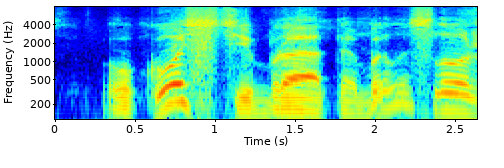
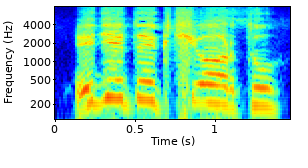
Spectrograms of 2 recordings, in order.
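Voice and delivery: high, loud angry outburst; tearful shout; 13 semitones higher, 5 dB louder than usual. A narrator's reading. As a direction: yell back at your brother. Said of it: "закричала на него заплаканная Алька". (крик заплаканной сестры)

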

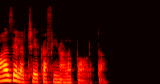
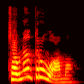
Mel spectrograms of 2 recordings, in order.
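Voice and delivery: much louder and higher accusation; jealous outburst; 8 semitones higher, 10 dB louder than usual. A narrator's reading. Rejected Fred accusing Lucy of a rival, loud and stung. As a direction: blurt it out, stung.

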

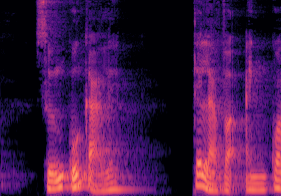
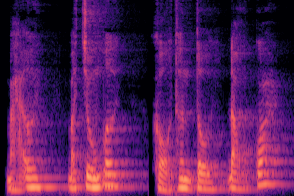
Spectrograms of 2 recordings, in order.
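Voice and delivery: higher, louder, fast desperate calls; crying out urgently; 5 semitones higher, 4 dB louder than usual. Acted. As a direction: shriek for help in pain. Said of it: "rú lên gọi dồn". (rú lên gọi dồn, cao, to và nhanh)

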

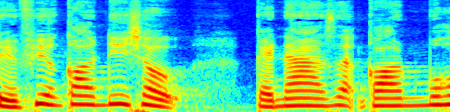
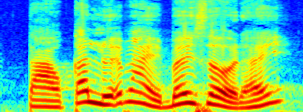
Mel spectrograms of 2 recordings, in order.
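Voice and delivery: fast, loud, higher-pitched warning; angry threat; 5 semitones higher, 5 dB louder, much faster than usual. A narrator's reading. Accused mistress threatening her maid, angry. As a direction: snap a threat to silence her.

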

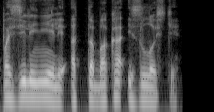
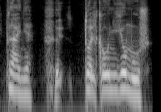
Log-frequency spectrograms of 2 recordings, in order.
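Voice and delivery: higher, excited gossiping voice; flustered cleaning lady; 7 semitones higher than usual. A narrator's reading. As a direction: blurt it out, pitched up. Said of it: "радостно испугалась уборщица".

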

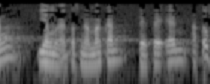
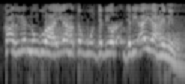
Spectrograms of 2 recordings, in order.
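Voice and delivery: higher, loud mocking question; sarcastic scolding; 10 semitones higher, 9 dB louder than usual. Ustaz mocking the boy's excuse, loud and sarcastic. Confronting the couple.

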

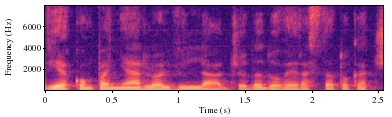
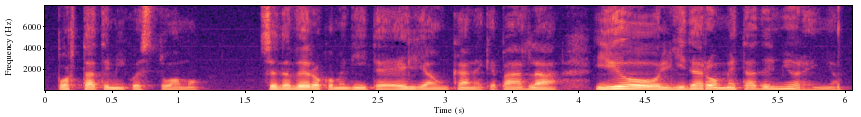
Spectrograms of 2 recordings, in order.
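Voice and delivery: loud, commanding decree; royal proclamation; 7 dB louder than usual. Acted. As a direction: proclaim it to the whole court. Il re proclama solennemente. (il re proclama a gran voce la sua promessa)

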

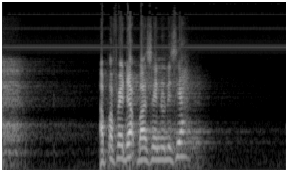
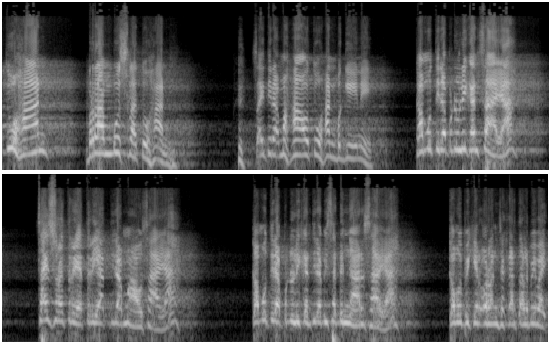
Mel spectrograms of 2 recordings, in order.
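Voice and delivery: angry outburst; 4 semitones higher than usual. Acted. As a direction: fling the complaint at him. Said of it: "Kalau orang Makassar buat apa?".

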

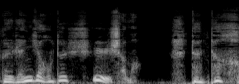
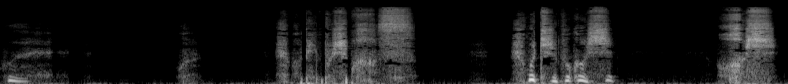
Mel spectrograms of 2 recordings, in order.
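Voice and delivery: trembling; 4 semitones higher, 7 dB quieter, faster than usual. A narrator's reading. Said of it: "他颤着说".

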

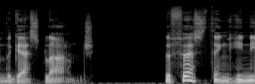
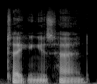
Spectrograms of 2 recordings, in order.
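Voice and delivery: usual speaking voice

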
